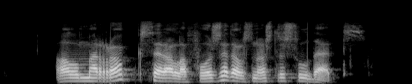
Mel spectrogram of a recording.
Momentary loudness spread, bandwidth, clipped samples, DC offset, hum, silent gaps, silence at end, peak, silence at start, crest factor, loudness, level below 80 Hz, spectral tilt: 9 LU; 7.8 kHz; under 0.1%; under 0.1%; none; none; 0.55 s; -2 dBFS; 0.55 s; 16 dB; -16 LUFS; -60 dBFS; -6 dB/octave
